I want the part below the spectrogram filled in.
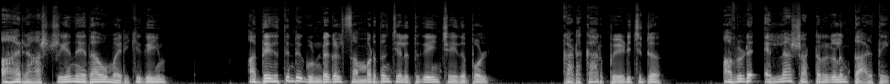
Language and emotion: Malayalam, fearful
